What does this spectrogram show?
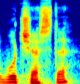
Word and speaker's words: Worcestershire: Ben and I are, how many variations of Worcestershire have you heard of? I think my mum's English and she calls it Worcester. Yeah, Worcester. I've heard, obviously, like the American pronunciation of it is like Worcestershire.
